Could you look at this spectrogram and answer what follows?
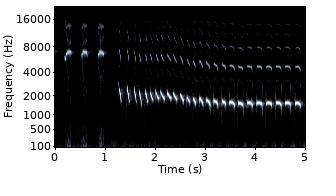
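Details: White-rumped shama singing to stimulate other shamas; three high piercing notes, then a long, fast, even series of identical clear chirps, nearly three per second, gently falling in pitch.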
